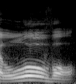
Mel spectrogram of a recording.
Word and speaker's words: Louisville: You got to kind of slur it all together. Yeah, Louisville.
